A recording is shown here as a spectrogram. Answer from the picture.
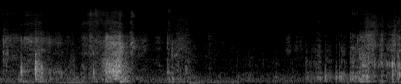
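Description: Small cardboard jewelry boxes and tissue paper being handled: short rustles, the strongest about a second in, then a few light taps of box lids near the end.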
